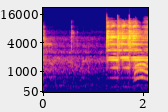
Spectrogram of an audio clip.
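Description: Metal ring bell struck three times in quick succession about a second in, ringing on afterwards: the bell ending the fight's final round.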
